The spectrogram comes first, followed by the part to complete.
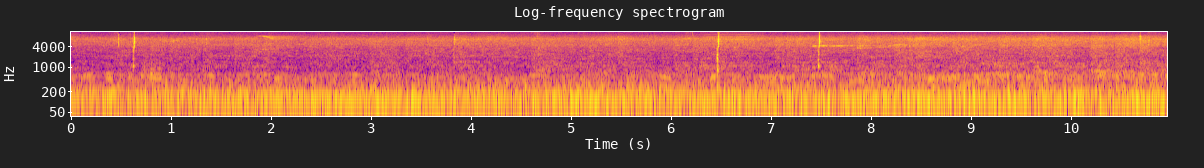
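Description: Steady low background rumble, with a few faint, brief high clicks or chirps over it.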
